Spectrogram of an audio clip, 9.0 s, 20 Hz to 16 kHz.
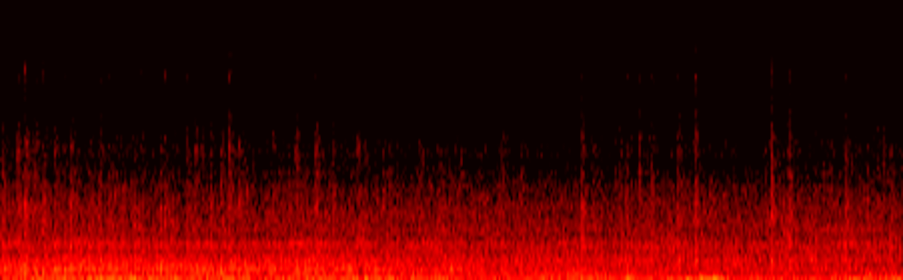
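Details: Hornby R2959 Thompson L1 2-6-4T in BR apple green, running on the layout after greasing the worm gear: soft, even motor purr with rail clicks about four a second, no grinding. Earlier forward grinding came from the double gear lifting against the worm through gearbox play; now normal running.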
